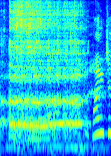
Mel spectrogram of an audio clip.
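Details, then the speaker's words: Burping in a TV comedy sketch at a bachelorette party after a champagne toast: a sustained, loud voiced belch lasting over a second with a rising tail, called gross and the worst sound. "slow down on the champag a little it's not cute it's kind of gross who invited the burping queen anyways"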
